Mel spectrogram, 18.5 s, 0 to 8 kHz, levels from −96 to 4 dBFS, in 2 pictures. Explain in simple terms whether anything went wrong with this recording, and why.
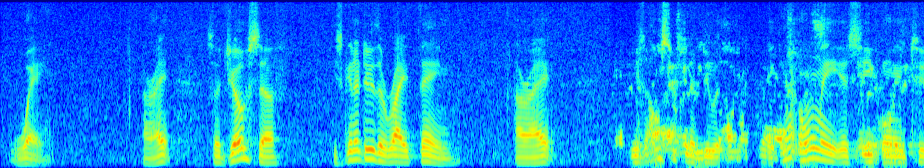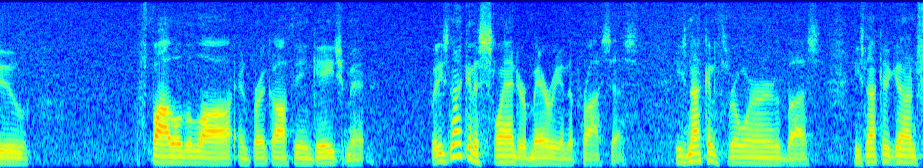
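Yes, two things went wrong, both in the call's echo cancelling. With both sides likely talking at once, it confused the talker with loudspeaker echo and turned everything down. This is speech suppressed in double talk: the voice dips sharply at 6.13–6.34 s and 7.35–7.84 s. It also likely failed to fully remove the loudspeaker sound, so there is the other side's voice leaking through as a second voice in the background at 6.37–7.03 s, 7.20–7.34 s, 7.72–8.25 s, 8.54–8.83 s and 9.02–9.16 s, fading away toward the end.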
